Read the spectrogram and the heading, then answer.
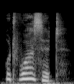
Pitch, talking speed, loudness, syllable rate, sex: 230 Hz, 240 wpm, -18 LUFS, 4.8 syllables/s, female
